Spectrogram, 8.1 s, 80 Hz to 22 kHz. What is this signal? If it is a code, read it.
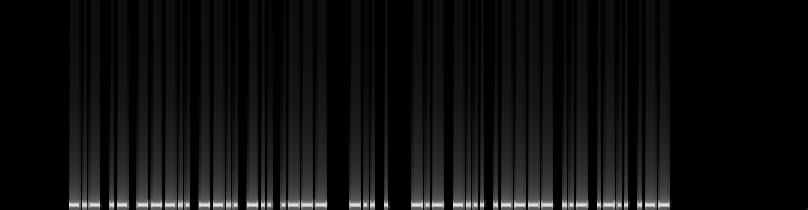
Morse code, heard as a keyed tone, about 36 wpm, 700 Hz. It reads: KA8ZDJ DE KB1ULW
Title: USA Callsign DE Callsign 35wpm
